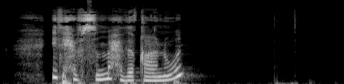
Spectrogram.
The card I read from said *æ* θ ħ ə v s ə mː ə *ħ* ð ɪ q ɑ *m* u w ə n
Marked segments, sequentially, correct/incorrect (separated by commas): incorrect, correct, incorrect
